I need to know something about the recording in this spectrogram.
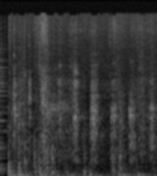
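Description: A dog panting quickly and regularly, close to the microphone.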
